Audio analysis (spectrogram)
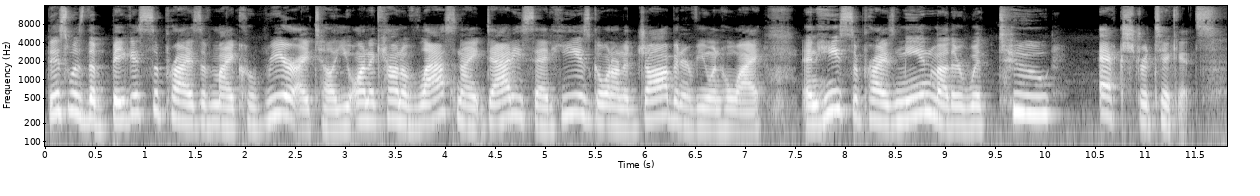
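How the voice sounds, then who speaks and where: Woman acting an excitable, boastful little schoolgirl. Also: medium pitch, normal speed, lightly acted. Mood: excited, boastful. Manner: emphatic, childlike phrasing. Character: excitable, boastful little girl, chatty first-grader. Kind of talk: children's storybook read-aloud.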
